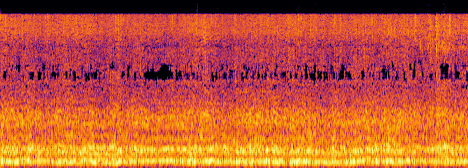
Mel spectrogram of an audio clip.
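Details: Asian honey bees (Apis cerana indica) give a steady, dense hum of many wings buzzing together.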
